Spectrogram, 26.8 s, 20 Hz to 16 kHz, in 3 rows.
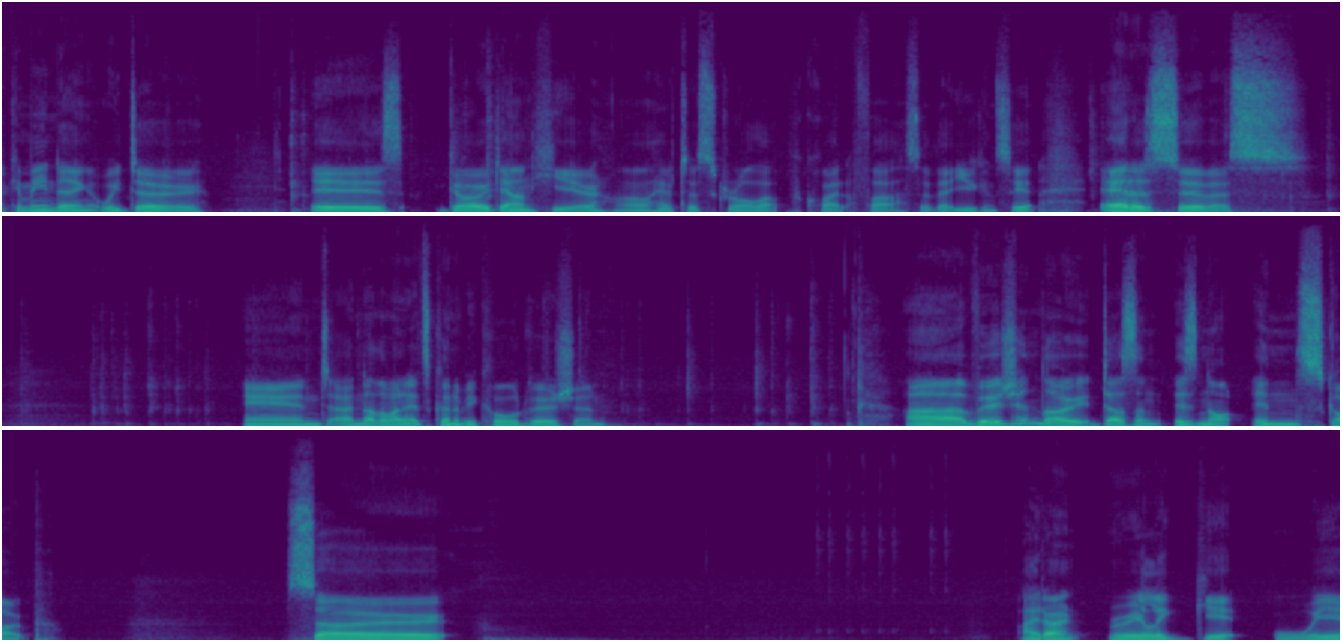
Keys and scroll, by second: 2.0 Tab, 2.3 End, 3.0 Left, 3.2 Return, 7.4-11.3 typing, 12.5-13.1 typing, 13.5 Right, 13.9 Right, 14.3 ctrl+s.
